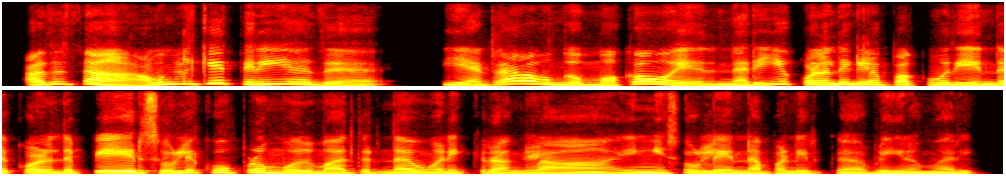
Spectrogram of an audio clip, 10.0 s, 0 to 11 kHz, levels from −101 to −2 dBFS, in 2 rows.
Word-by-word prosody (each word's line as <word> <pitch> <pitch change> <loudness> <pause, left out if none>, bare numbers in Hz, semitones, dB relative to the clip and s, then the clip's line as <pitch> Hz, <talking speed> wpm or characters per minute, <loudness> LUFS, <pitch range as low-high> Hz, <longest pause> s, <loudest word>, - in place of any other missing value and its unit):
அது 260 +6 +1
தான் 260 -9 +7
அவங்களுக்கே 315 +7 +1
தெரியாது. 280 -8 +2 0.6
ஏனா 220 +8 -1
அவங்க 270 -9 +1 0.2
முகம் 310 +9 +3 0.3
நெறைய 235 +10 +1
குழந்தைகளப் 265 +1 +3
பாக்கும்போது 240 +2 0
எந்த 215 +3 0
குழந்தை 210 -1 0
பேர் 225 +1 +4
சொல்லி 235 +5 0
கூப்பிடும்போது 240 -5 0
மாத்திரந்தான் 190 +4 -2
இவங்க 205 -2 -2
நிக்கறாங்களா? 180 -2 -4 0.3
நீங்கச் 185 -3 -2
சொல்லு 190 0 -1
என்ன 185 +1 -1
பண்ணி 170 -2 -3
இருக்க? 155 +2 -13
அப்படீங்கற 165 -1 -2
மாதிரி. 165 0 -4
220 Hz, 150 wpm, -23 LUFS, 190-260 Hz, 0.6 s, தான்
